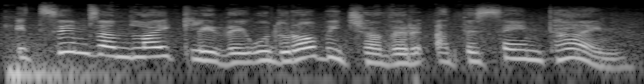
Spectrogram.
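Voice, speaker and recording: An actress playing a commanding, dry-witted mercenary heroine in a video game. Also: female voice, fairly high pitch, sing-song, a little fast, a little hiss or hum, poor audio. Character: commanding female mercenary hero.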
